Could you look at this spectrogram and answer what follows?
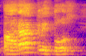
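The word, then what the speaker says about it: παράκλητος: Y parácletos, así que se pronuncia en el griego, parácletos significa uno que está a mi lado para defenderme.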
